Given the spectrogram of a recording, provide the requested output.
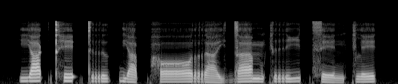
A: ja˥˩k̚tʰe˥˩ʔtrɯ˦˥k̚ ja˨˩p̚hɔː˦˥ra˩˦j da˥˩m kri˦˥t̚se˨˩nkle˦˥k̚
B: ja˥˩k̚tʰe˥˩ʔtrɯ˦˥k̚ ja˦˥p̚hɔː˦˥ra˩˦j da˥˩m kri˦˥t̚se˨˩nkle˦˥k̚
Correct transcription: A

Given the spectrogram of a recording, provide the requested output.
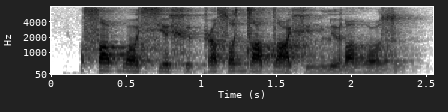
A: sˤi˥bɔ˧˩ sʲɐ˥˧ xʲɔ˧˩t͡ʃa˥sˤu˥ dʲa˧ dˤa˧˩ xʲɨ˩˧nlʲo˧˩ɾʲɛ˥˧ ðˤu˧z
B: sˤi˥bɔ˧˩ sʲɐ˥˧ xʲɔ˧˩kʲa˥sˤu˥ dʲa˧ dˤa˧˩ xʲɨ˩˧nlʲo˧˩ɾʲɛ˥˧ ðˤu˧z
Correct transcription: B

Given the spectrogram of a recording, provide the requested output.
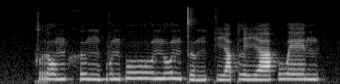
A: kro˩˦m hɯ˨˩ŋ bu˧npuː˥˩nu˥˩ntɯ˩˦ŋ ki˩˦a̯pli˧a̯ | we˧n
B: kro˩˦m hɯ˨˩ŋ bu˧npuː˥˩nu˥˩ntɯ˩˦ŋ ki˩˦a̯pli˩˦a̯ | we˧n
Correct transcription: A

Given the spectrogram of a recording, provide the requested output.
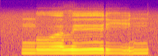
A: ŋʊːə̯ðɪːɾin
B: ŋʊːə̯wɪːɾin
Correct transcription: A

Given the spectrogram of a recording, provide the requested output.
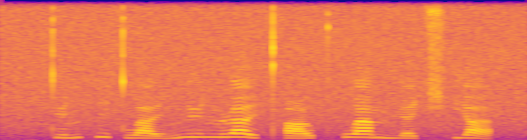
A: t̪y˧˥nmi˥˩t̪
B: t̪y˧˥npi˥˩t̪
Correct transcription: B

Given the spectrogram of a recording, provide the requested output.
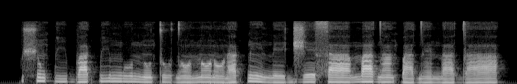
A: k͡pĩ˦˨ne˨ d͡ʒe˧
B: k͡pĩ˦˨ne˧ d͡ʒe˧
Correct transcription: A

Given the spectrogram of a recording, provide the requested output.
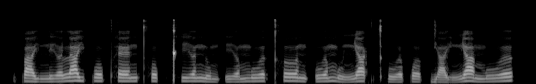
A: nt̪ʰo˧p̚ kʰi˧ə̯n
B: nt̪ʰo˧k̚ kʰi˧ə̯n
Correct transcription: A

